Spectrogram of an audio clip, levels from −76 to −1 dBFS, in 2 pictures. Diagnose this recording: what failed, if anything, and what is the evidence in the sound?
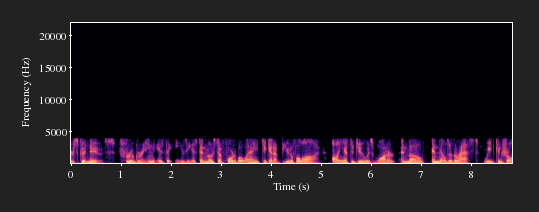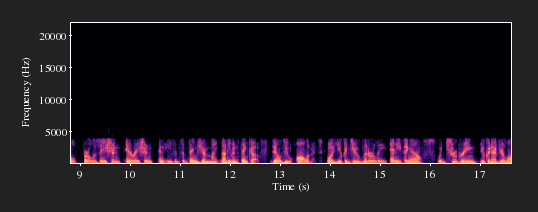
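The codec stage is at fault, and it's a GSM full-rate codec across the whole speech clip. Nothing gets through above 4 kHz, and there's an obvious buzzy, gravelly roughness, because the coder rebuilds speech from a vocal-tract model driven by sparse pulses. That fits a 13 kbps stream.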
